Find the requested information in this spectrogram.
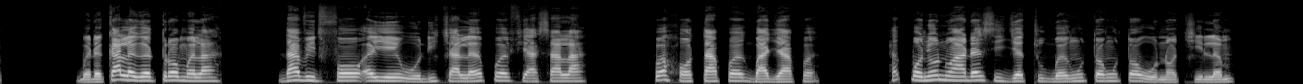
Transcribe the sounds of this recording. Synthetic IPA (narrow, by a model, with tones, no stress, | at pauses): ɡ͡bɛ˨ɖɛ˨ka˦lɛ˨ɣɛ˨t̪ɾɔ˦mɛ̃˨la˦ | d̪a˦vi˨d̪fɔ˦e˦jɛ˦wo˨ɖi˦t͡ʃa˦lɛ˦ɛ˦ɸɛ˦fi˦a˨sa˦la˦ | ɸɛ˦xɔ˨t̪a˦ɸɛ˦ɡ͡ba˨d͡ʒa˨ɸɛ˦ | hɛ˦k͡pɔ˨ɲɔ̃˦nũ˦a˨ɖɛ˦si˨d͡ʒɛ˨t̪u˨ɡ͡bɛ˨ŋũ˦t̪ɔ˦ŋũ˦t̪ɔ˦wo˨nɔ̃˨t͡ɕi˨lɛ˨˦m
